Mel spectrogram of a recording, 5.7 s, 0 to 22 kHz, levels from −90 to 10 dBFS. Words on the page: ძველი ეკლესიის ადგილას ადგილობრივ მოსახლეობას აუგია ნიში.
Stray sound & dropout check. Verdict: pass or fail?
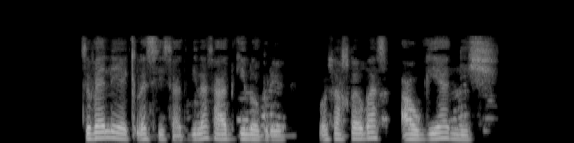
pass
